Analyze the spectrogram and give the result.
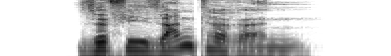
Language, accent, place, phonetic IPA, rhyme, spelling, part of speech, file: German, Germany, Berlin, [zʏfiˈzantəʁən], -antəʁən, süffisanteren, adjective, De-süffisanteren.ogg
- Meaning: inflection of süffisant: 1. strong genitive masculine/neuter singular comparative degree 2. weak/mixed genitive/dative all-gender singular comparative degree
